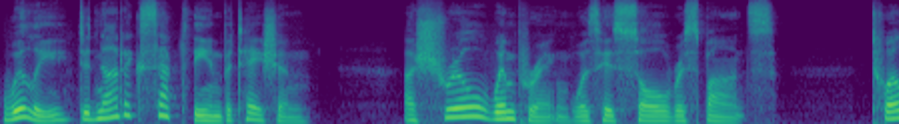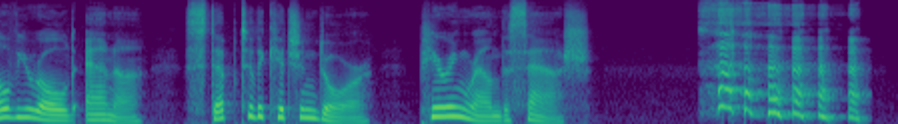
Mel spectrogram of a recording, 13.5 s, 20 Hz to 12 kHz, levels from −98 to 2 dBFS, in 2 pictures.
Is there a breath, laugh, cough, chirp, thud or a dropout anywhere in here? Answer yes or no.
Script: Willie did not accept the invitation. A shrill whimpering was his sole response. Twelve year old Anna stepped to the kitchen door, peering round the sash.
yes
